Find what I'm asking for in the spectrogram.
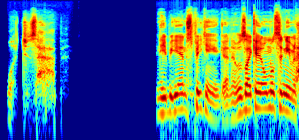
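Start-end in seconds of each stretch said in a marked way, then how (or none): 0.1-0.8 breathless whisper of shock; stunned whisper. Real, not acted. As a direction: whisper it in disbelief. Jaw dropped in disbelief.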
